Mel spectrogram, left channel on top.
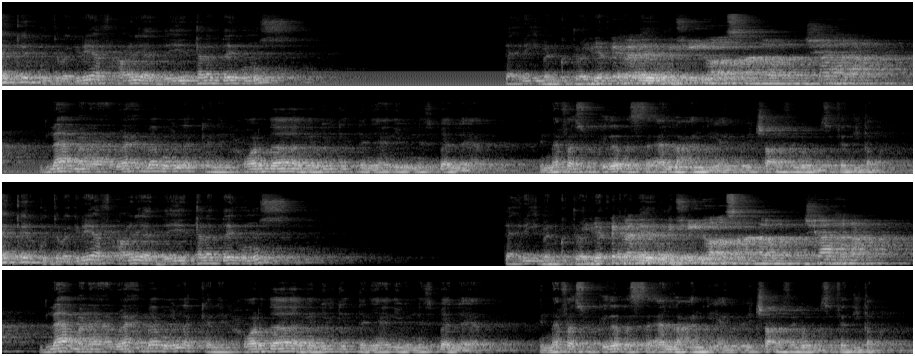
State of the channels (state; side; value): noise; left; hum, 19 dB below the sound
